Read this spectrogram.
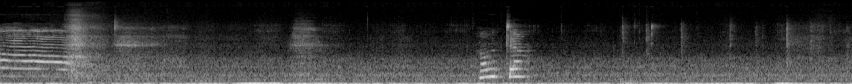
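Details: Pet cat Hamu meowing at home, its call changing between the parents and the daughter it adores; a long, clear meow that falls away opens the recording, then a shorter meow follows around five seconds, with human talk between.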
